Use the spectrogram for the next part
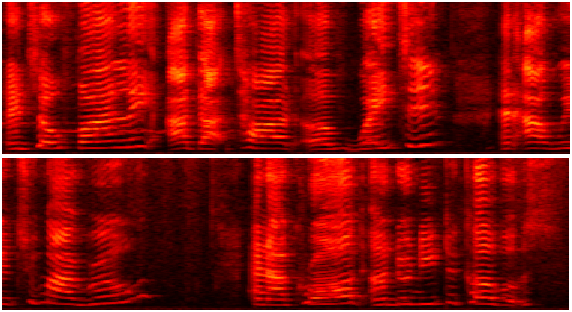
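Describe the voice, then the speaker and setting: A woman reading a children's storybook aloud in an expressive narrating style. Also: very high-pitched, measured pace. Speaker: storybook reader, teacher.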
